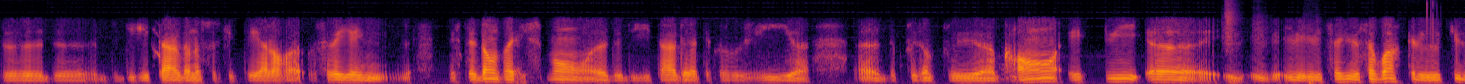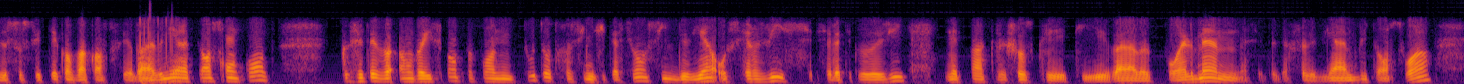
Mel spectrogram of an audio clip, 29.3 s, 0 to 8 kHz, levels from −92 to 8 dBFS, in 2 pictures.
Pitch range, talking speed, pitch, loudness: 80-105 Hz, 180 wpm, 90 Hz, -22 LUFS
